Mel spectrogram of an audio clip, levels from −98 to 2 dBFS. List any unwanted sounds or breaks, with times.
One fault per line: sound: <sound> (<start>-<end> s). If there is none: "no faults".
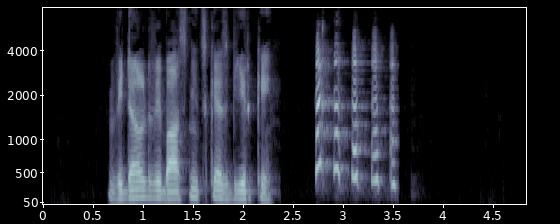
sound: laugh (2.7-3.6 s)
